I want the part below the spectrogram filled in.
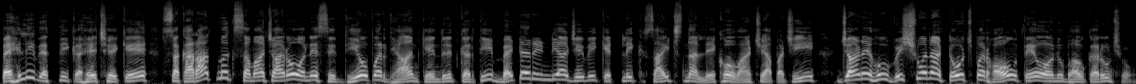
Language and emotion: Gujarati, happy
